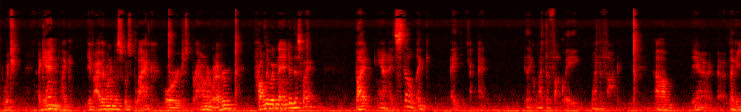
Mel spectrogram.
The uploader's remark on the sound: Apologies for the audio quality. Had more issues with my wireless mic.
